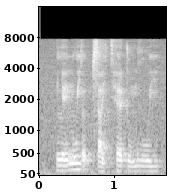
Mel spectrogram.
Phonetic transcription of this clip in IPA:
l e˨˩˦ n u˧˥ j əː˨˩ p̚ s a˨˩ j t̪ʰ ɛ˧ ʈ u˨˩˦ m ɣ u˧ j

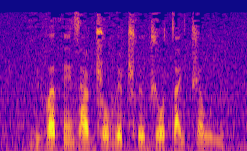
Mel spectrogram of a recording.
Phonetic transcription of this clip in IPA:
ɣ y˨ v ɐ˦ θ ẽ˧ z a˨ ɖ͡ʐ o˧ v ɪ˧ ʈ͡ʂʰ ø˧ d͡ʒ o˧ t a˨ lʲ t͡ʃ ɐ˨ w i˨

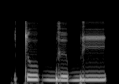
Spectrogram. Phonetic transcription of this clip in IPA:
t u˦ ɡ͡b ɨ˧ b i˦

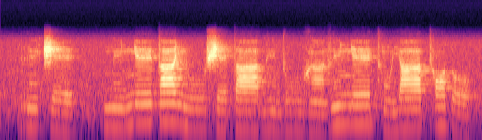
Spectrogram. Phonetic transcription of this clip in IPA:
r ĩ˨ t͡ʃ e˨ | n ĩ˨ ɲ eː˦ d aː˦ ɲ uː˨ ʃ e˨ t aː˨ d ĩ˨ d uː˨ ɣ ã˨ z ĩ˦ ɲ eː˦ tʰ ũ˨ j aː˦ tʰ ɔ˦ ɗ o˨

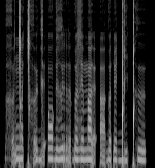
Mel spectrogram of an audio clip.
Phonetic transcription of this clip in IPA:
h ə̰ ŋ͡ǀ ə ǀʰ ə̰ y̯ ɡ ḛ ʔ ɔ ɠ ɪ ɣ ɨ r ə̰ ɠ ə z e m a ɾ ɛ̰ ʔ a̰ ɠ ə ɗ e ɡ͡ǃ i ǃʰ ɨ

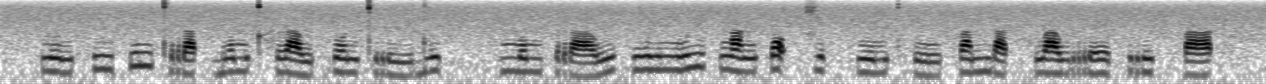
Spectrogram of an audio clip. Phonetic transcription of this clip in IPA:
k l u˩˦ n h iː˧ p i˥˩ n t r a˨˩ t̚ b o˧ m kʰ l a˨˩ w f o˧ n t r iː˩˦ d ɯ˥˩ k̚ | m o˧ m p r a˩˦ w | w i˧ n w iː˥˩ t̚ ŋ a˧ ŋ p ɔ˦˥ ʔ t͡ɕ e˥˩ k̚ f uː˧ m kʰ uː˩˦ f a˦˥ m j a˨˩ t̚ k w a˧ w r eː˧ p r i˥˩ t̚ p a˦˥ k̚

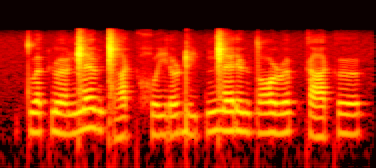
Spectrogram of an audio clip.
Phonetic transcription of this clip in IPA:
tʷ ɜ˩ k ɳ œ˩ ŋ͡ǁ ɛ˥ ɳ ɡ͡ǁ a˩ k χʷ i˩ ɾ ɵ˥ ɖ i˩ p ŋ͡ǁ ɛ˥ ɾ ɪ˥ ɳ d ɔ˥ ɭ œ˥ p k a˧ k ɵ˥

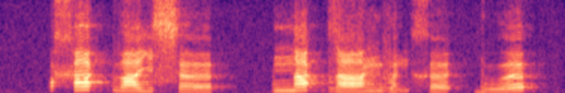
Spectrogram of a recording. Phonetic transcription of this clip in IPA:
x a˦˥ k̚ v a˧ j s əː˧ | n a˦˥ k̚ z aː˨˦ ŋ v ə̰˧˨ n x əː˨˩ t̚ ɓ u˨˦ ə̯

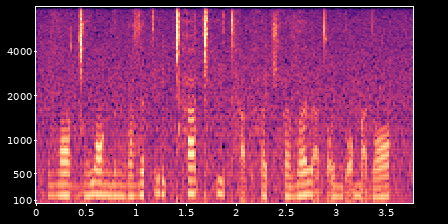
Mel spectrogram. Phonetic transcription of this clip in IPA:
v ɒ ɡ͡ǀ ə w ɒ ŋ ɡ ə ŋ ɡ ɒ z ə t r i ǀʰ a ǀʰ i tʰ a̰ pʰ ɐ t͡ʃʰ ɐ v ɐ l a̰ t ɔ̰ ɪ̯ ŋ ɡ ɔ̰ m a̰ d ɒ

